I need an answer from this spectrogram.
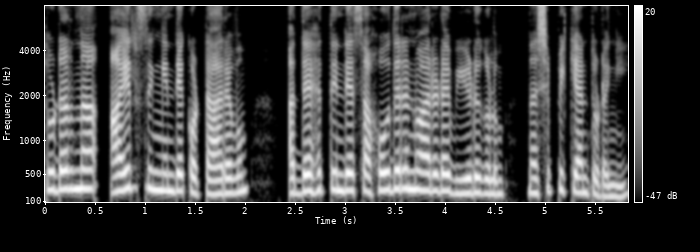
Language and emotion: Malayalam, neutral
